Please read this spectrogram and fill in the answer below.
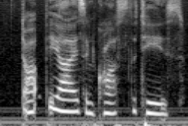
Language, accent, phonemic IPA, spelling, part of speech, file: English, US, /ˌdɑt ði ˈaɪz ən ˌkɹɔs ðə ˈtiz/, dot the i's and cross the t's, verb, En-us-dot the i's and cross the t's.ogg
- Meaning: To take care of every detail, even minor ones; to be meticulous or thorough; to finish off something close to complete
